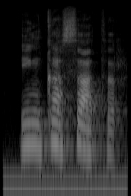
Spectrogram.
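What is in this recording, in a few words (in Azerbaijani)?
"inkassator", Azerbaijani; Orfoqrafiya Lüğəti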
